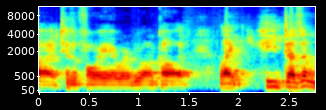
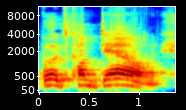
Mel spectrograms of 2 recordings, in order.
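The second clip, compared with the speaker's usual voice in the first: higher, drawn-out call upstairs; calling to pet; 5 semitones higher, much slower than usual. Retold or imitated. Owner calling cat from downstairs, stretched-out mock call. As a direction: re-enact calling a stubborn cat.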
